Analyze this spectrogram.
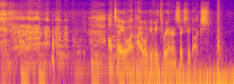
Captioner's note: laughs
